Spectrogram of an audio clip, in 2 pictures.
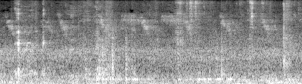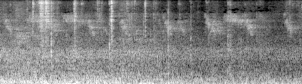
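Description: Birds chirping in short, scattered calls, over faint shuffling and a few soft knocks as people settle into their seats.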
